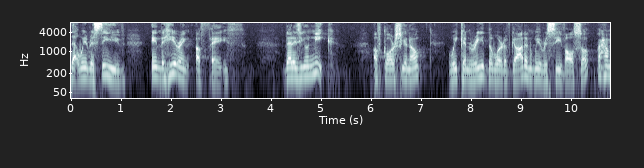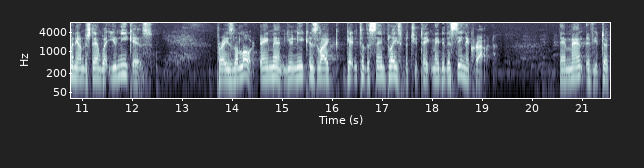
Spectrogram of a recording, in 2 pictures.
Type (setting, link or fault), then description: setting, large echoing room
